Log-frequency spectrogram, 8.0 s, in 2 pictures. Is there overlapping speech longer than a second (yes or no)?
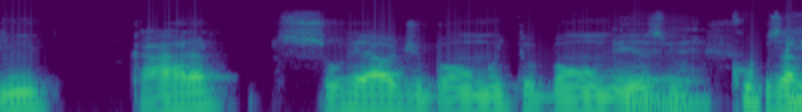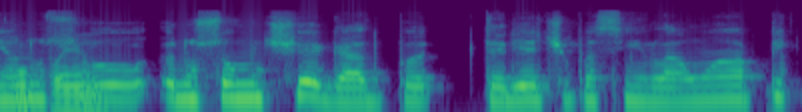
yes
